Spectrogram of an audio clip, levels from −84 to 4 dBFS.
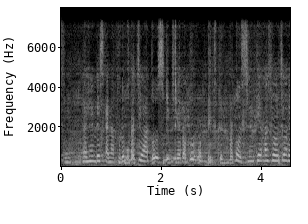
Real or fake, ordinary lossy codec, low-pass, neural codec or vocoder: fake; none; 7.2 kHz; codec, 24 kHz, 1 kbps, SNAC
